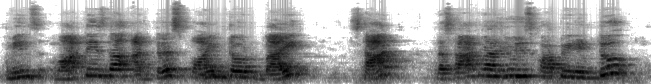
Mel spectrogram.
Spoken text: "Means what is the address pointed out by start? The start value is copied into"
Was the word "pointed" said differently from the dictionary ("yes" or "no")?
yes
